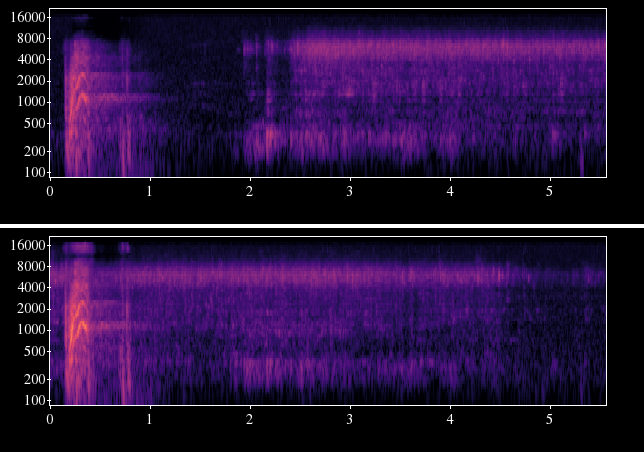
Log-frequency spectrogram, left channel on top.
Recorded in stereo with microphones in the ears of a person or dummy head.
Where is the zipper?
35° right (ahead or behind), 0.9 m.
